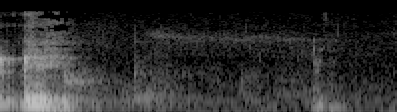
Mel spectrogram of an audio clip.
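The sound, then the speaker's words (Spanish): A single rough throat-clearing cough from a person with a bad cold bursts out at the start, then quiet breathing follows with one faint, short throat sound near the end. No talking. “Voy a ver si puedo hablar bien porque tengo un catarro terrible. Estoy tosiendo sin parar.”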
